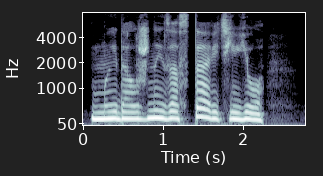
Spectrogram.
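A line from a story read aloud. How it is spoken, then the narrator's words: Cracking voice, hoarse cough. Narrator (Russian): У него сорвался голос, он сипло закашлялся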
